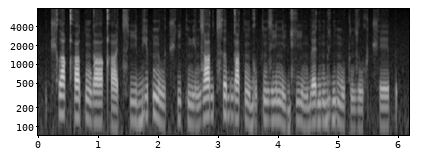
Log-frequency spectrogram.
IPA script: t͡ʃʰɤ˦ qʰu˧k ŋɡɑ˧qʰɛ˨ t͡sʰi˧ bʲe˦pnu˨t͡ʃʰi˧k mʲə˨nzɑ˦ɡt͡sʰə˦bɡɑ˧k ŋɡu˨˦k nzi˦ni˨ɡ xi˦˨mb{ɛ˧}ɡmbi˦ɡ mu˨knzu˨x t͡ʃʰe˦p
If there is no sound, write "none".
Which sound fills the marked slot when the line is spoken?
ɛ˦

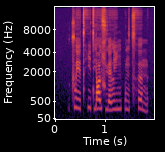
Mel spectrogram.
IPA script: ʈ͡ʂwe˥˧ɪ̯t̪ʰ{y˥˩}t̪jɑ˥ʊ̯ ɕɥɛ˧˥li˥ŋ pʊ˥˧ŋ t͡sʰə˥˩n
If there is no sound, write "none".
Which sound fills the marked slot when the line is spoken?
i˥˩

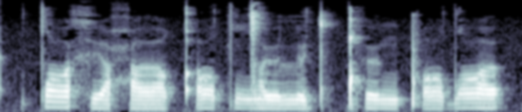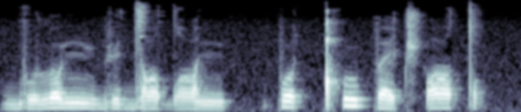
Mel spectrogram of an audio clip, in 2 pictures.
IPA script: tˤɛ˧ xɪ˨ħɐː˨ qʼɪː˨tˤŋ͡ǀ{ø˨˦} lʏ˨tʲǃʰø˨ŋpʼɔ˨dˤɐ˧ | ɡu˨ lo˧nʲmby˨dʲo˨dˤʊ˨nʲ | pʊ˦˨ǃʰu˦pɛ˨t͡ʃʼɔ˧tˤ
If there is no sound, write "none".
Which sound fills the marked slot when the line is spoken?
ø˨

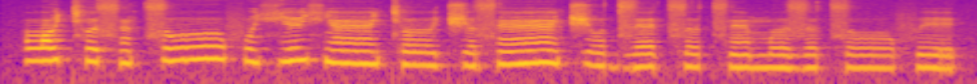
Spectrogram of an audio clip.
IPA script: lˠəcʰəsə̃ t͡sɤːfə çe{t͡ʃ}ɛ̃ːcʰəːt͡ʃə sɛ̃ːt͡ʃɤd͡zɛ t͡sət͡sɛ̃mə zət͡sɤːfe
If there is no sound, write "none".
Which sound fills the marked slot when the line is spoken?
ç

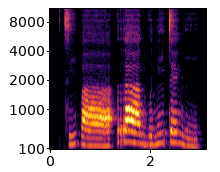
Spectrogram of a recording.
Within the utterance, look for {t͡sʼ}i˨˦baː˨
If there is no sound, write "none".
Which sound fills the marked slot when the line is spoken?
t͡s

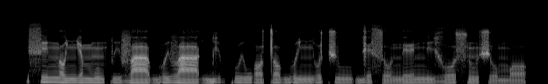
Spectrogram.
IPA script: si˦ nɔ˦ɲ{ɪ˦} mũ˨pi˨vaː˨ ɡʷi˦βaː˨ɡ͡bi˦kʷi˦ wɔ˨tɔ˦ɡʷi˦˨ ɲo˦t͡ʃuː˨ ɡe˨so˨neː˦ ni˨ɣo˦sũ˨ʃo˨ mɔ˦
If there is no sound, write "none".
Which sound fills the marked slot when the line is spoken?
ɛ˦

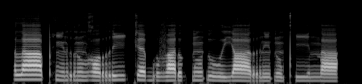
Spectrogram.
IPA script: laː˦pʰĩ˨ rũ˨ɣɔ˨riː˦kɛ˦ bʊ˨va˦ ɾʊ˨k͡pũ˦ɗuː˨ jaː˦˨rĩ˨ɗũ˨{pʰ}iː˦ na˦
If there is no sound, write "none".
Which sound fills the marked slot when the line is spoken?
pʰ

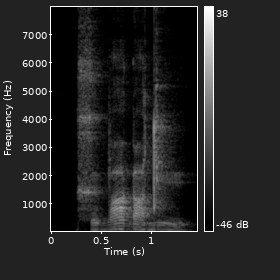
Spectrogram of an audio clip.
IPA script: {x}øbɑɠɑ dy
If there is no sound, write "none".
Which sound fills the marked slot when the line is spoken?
x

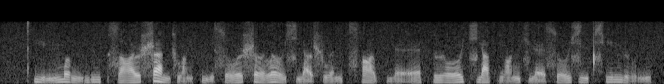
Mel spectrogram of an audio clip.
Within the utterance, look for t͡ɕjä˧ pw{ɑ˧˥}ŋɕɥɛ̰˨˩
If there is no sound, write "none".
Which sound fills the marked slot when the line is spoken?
ɑ˧˥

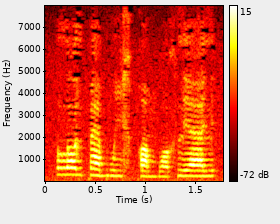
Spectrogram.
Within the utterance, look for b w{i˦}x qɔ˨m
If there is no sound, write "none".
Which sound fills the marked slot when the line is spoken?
i˨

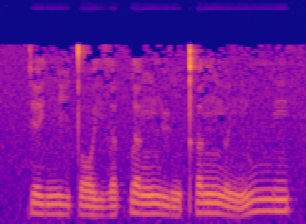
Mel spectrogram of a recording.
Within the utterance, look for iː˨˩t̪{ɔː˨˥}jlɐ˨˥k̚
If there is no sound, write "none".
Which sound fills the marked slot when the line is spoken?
ɔː˨˩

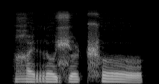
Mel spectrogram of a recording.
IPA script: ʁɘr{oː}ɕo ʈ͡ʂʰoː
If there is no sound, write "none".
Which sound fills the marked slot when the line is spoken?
o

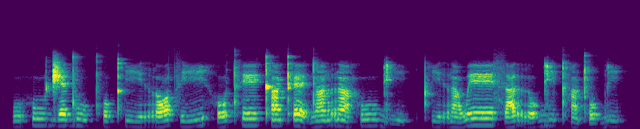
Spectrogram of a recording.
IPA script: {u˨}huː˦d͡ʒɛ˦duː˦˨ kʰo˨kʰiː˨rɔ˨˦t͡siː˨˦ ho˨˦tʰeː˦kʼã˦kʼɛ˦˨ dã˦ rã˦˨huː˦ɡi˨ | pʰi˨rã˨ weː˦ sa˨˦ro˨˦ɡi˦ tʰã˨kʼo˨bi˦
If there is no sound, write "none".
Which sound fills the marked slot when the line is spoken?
u˨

